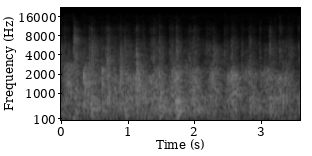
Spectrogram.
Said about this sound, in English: And let's give the Lord a hand clap for.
